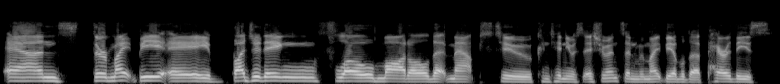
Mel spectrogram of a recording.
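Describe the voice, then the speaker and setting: A man's voice: on the high side, level tone, a little slow, few pauses, smooth, dry recording. A man asking a question on a group call while out of breath from hiking uphill. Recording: dry lo-fi call audio.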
